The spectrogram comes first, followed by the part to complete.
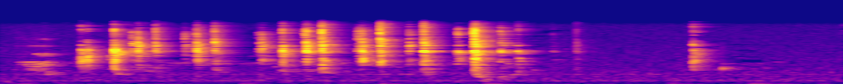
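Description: Computer keyboard keys being typed in a quick run of keystrokes lasting about two seconds, then a single keystroke near the end.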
